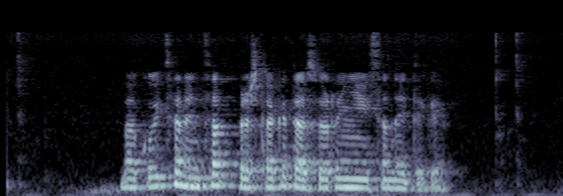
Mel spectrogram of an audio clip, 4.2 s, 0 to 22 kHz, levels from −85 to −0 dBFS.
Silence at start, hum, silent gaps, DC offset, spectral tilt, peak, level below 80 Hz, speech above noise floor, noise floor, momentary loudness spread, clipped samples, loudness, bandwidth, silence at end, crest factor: 0.7 s; none; none; under 0.1%; -7 dB/octave; -6 dBFS; -56 dBFS; 34 dB; -55 dBFS; 9 LU; under 0.1%; -22 LUFS; 11.5 kHz; 0.85 s; 18 dB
